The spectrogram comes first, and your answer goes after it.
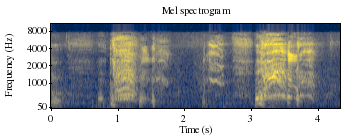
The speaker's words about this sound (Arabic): أهو الكحة دي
